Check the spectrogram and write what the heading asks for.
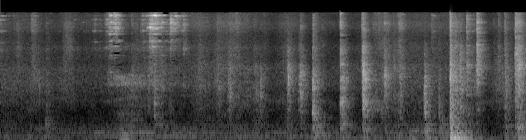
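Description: Keys and door hardware rattling and clicking, then a heavy thump about four and a half seconds in as the building's glass entrance door shuts. A low steady hum sits under the first few seconds.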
